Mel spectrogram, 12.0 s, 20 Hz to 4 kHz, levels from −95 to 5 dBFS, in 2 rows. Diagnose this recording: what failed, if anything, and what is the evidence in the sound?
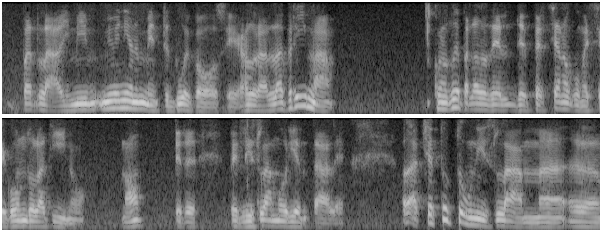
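Gain pumping runs through the whole recording. The gain ducks by around 10 dB under every loud sound. The likely cause is input gain set far too high, with a fast limiter or compressor in the capture or call-processing stage clamping each peak. On the waveform the envelope looks flattened and squashed. On the spectrogram the band stops at 4 kHz.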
